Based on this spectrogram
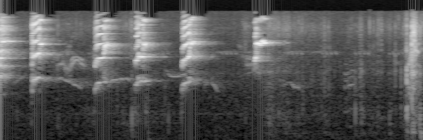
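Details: Cockatiels calling in short harmonic chirps, about six clear notes spaced roughly every half second, each bright and slightly downward-bending, with a quieter pause before a final scratchy burst.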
